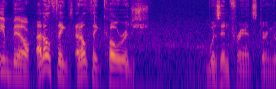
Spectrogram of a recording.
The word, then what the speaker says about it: Coleridge: Coleridge, yeah. Yeah. One of. British, American. Yep. Coleridge. Sammy. Yeah, good old Sammy. Sammy and Bill. Sammy Taylor. Sammy and Bill. I don't think Coleridge was in France during the Revolution.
